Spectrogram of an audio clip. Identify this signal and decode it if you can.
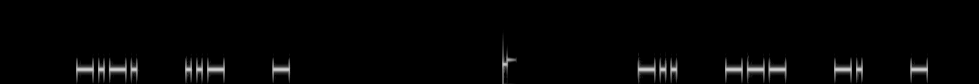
Morse code, heard as a keyed tone, about 22 wpm, spaced as for 13 wpm, 700 Hz. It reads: CUT DONT
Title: 3x Character Spacing - Top 300 Words - 22wpm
